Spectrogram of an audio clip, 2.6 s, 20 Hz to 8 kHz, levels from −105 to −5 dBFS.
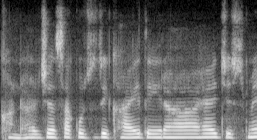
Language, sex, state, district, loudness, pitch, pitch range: Hindi, female, Punjab, Fazilka, -17 LUFS, 200 Hz, 190-210 Hz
